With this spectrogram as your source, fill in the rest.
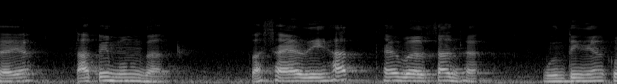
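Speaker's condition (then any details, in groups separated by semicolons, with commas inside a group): Cerebral palsy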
